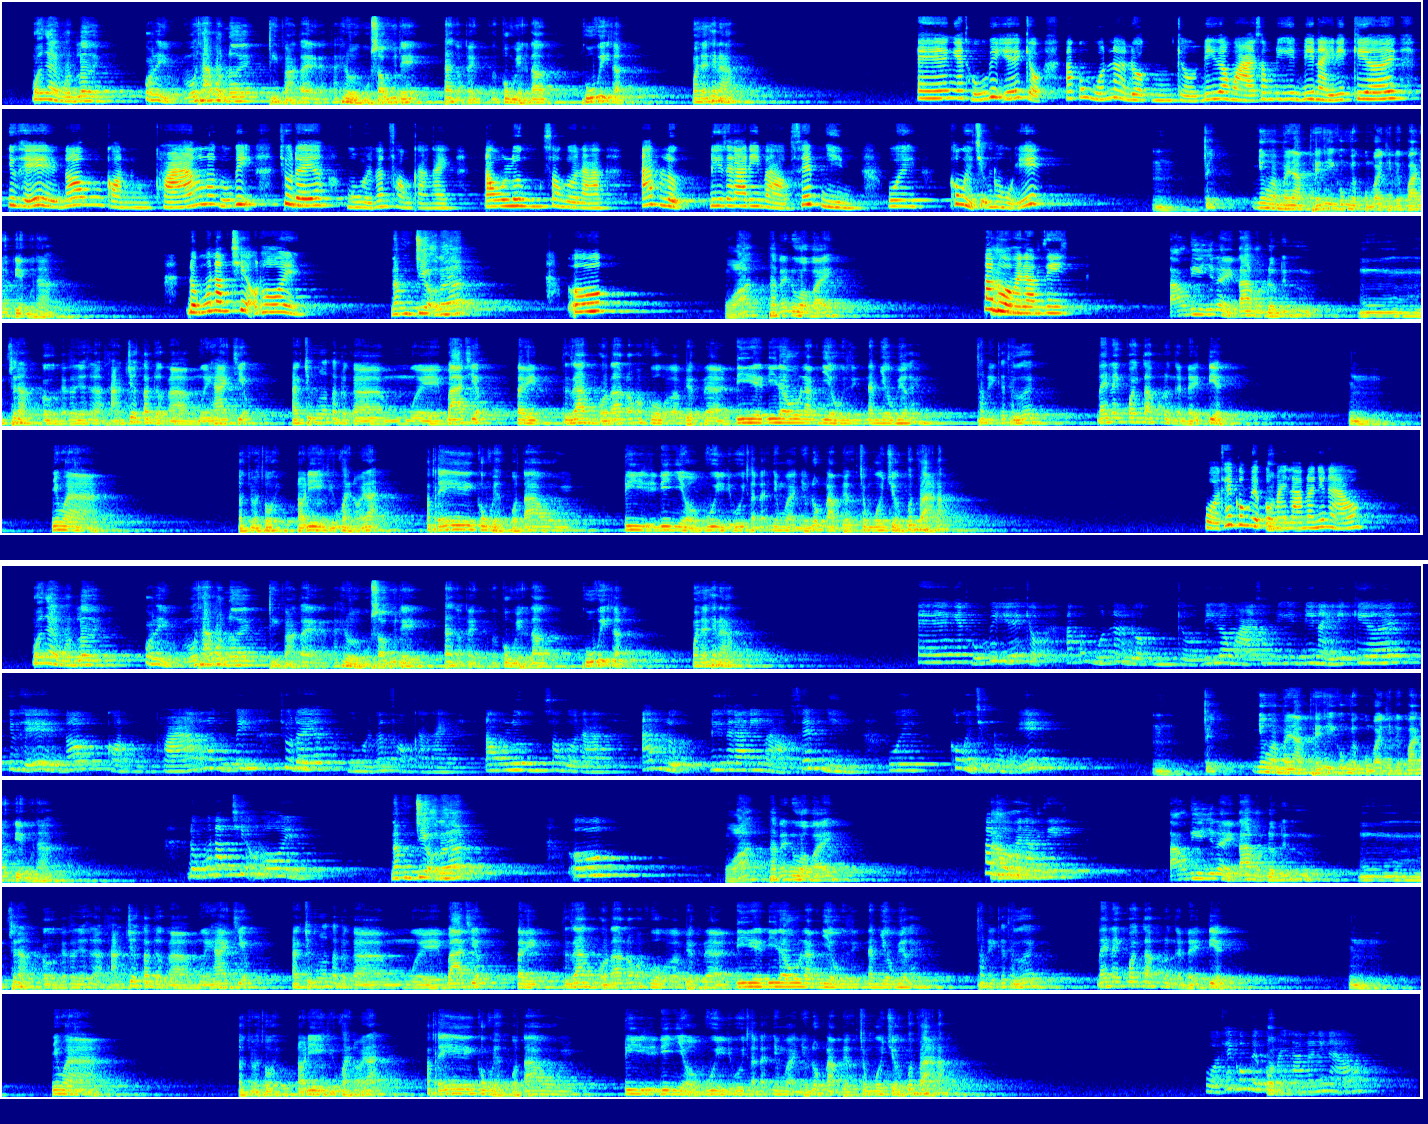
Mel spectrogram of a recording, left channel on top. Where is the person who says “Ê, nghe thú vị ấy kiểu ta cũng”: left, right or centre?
Left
